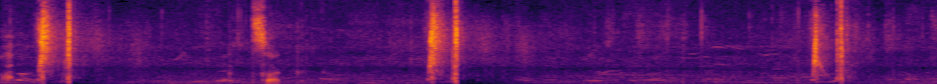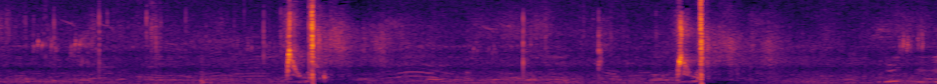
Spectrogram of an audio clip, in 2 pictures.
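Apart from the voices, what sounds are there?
paracord whip cracking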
